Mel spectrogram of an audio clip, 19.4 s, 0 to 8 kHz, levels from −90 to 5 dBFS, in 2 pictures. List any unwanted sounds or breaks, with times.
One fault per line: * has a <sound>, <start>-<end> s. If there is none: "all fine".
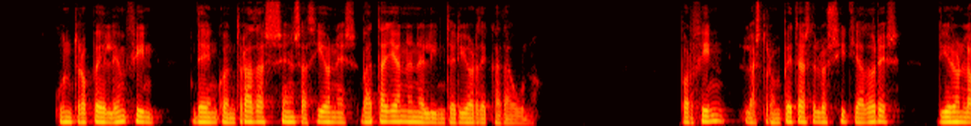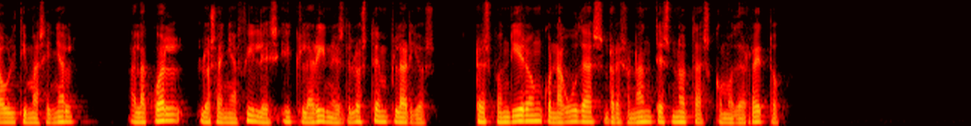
all fine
